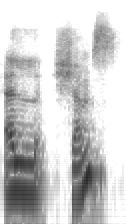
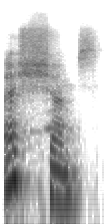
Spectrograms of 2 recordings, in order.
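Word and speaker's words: الشمس: melt the lamb so we don't say al-shams the sun is too hot for this lamb right so it will melt the lamb and we will pronounce it as ashams so the sheen of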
